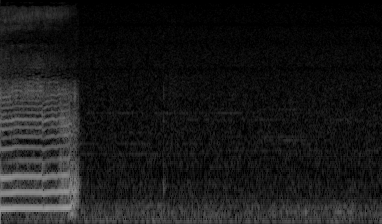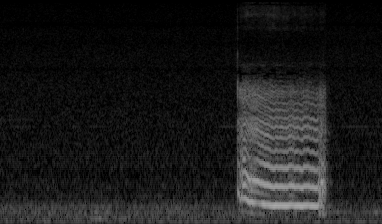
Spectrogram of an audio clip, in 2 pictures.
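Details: Pug asleep, giving two tonal snores about six seconds apart. Each is a buzzy, harmonic whistle lasting under a second, the second one gliding slightly downward. Near-silence in a quiet indoor space fills the gap between them.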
